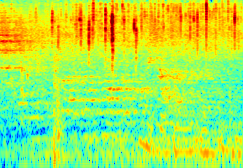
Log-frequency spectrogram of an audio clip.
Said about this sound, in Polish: Płynie woda. Może jeszcze z drugiego zobaczymy. Będzie bardziej.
